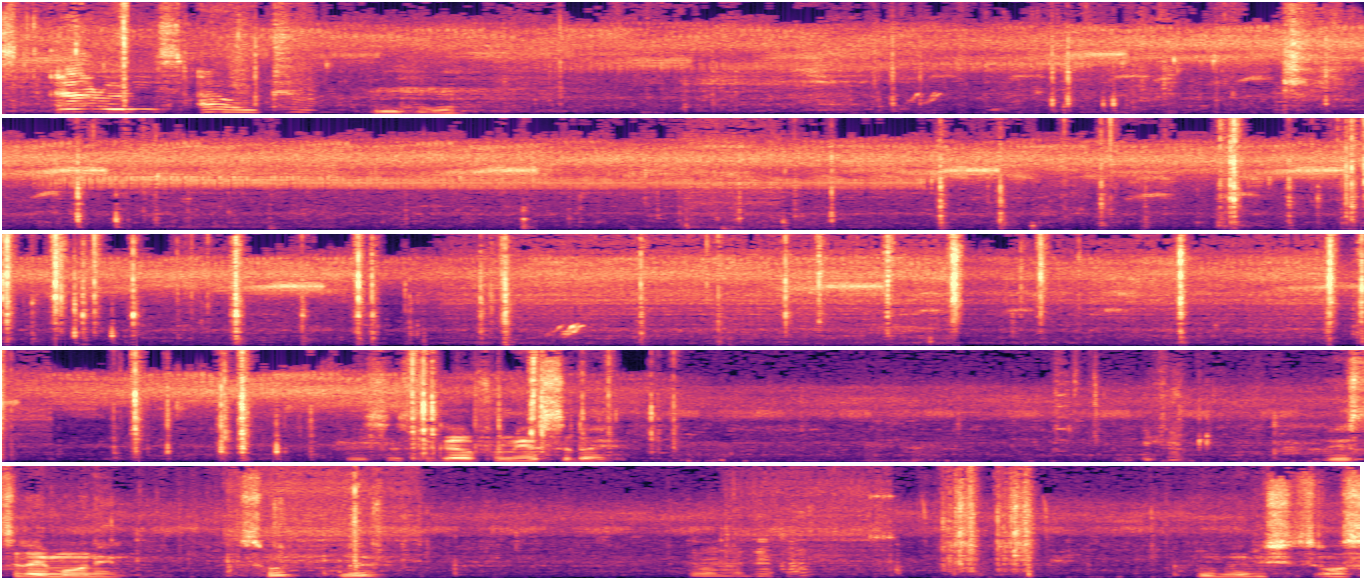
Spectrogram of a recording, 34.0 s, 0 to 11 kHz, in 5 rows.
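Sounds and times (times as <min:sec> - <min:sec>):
insects chirring: 0:00.0 - 0:34.0
sharp clicks and knocks: 0:10.4 - 0:18.9, 0:20.2 - 0:23.8.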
